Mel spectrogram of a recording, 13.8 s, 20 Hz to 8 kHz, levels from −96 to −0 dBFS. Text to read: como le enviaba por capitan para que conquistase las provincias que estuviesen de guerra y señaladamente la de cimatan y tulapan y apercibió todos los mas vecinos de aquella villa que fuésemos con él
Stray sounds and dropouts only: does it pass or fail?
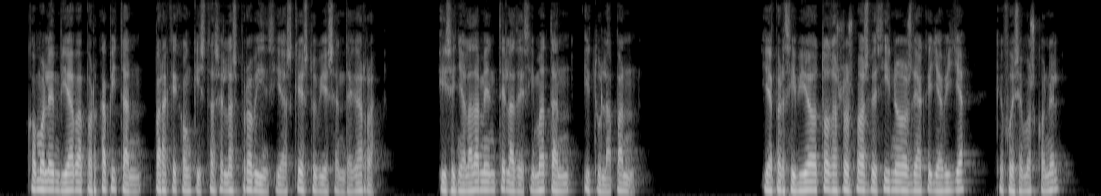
pass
